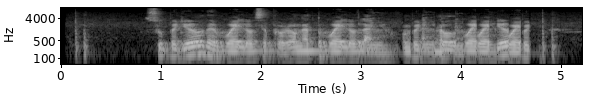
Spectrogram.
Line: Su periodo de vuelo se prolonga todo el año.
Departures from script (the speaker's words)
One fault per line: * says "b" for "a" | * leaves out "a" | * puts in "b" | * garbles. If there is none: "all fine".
* says "vuelo" for "todo"
* garbles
